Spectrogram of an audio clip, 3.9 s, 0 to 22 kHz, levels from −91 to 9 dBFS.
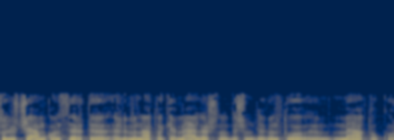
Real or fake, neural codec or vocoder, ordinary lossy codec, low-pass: real; none; MP3, 32 kbps; 7.2 kHz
